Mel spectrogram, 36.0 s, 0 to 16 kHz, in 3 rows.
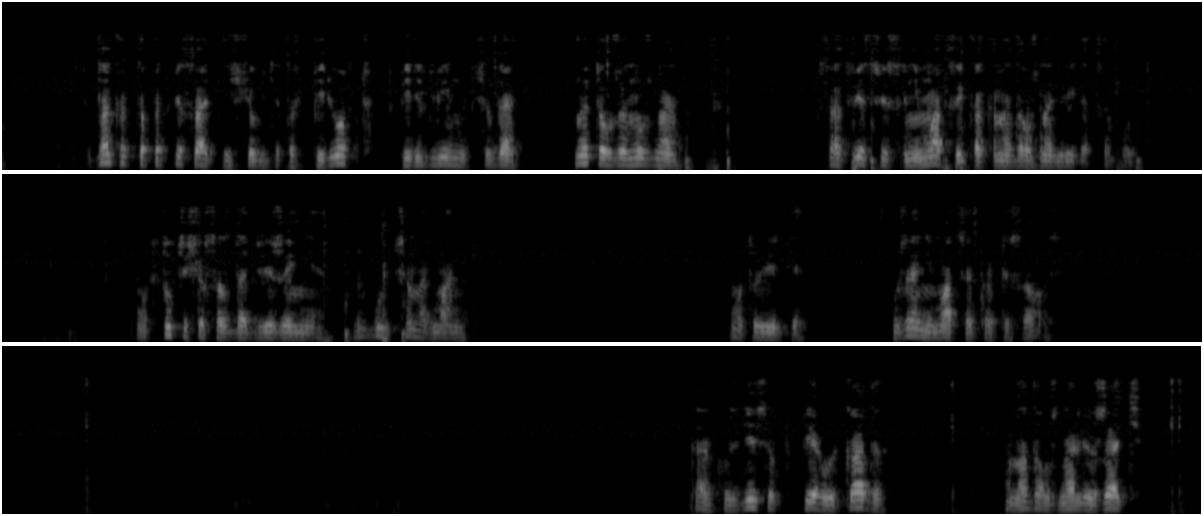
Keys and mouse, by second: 0.6 click, 2.9 middle click, 4.9-6.1 middle drag, 6.5 space, 8.1 click, 15.9 space, 16.8-25.0 drag, 28.0-33.6 drag.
